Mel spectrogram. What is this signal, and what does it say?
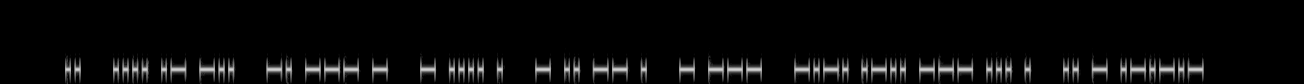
Morse code, heard as a keyed tone, about 25 wpm, 700 Hz. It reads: I HAD NOT THE TIME TO CLOSE IT.
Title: Sentences from Top 1000 Words - Review Part 1 - 25wpm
